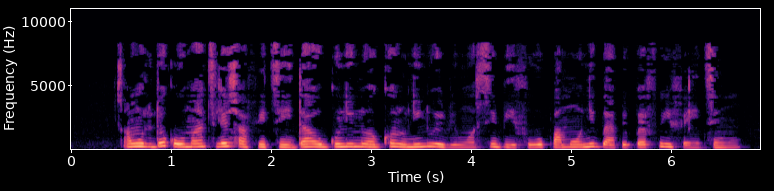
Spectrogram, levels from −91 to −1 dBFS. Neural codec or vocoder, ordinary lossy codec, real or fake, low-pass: none; MP3, 32 kbps; real; 9.9 kHz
